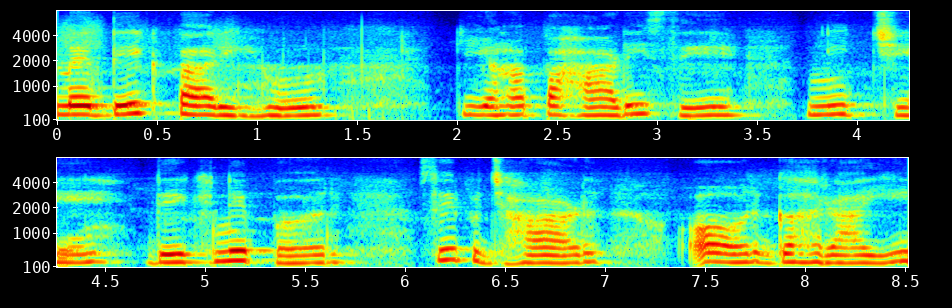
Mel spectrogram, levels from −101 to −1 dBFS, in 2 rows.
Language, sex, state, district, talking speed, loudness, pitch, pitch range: Hindi, female, Chhattisgarh, Sukma, 120 wpm, -17 LUFS, 225 Hz, 215-240 Hz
